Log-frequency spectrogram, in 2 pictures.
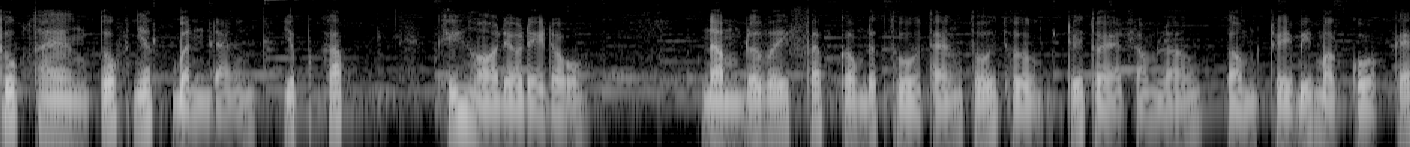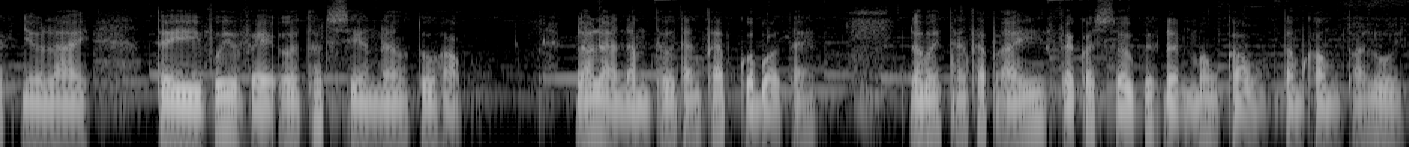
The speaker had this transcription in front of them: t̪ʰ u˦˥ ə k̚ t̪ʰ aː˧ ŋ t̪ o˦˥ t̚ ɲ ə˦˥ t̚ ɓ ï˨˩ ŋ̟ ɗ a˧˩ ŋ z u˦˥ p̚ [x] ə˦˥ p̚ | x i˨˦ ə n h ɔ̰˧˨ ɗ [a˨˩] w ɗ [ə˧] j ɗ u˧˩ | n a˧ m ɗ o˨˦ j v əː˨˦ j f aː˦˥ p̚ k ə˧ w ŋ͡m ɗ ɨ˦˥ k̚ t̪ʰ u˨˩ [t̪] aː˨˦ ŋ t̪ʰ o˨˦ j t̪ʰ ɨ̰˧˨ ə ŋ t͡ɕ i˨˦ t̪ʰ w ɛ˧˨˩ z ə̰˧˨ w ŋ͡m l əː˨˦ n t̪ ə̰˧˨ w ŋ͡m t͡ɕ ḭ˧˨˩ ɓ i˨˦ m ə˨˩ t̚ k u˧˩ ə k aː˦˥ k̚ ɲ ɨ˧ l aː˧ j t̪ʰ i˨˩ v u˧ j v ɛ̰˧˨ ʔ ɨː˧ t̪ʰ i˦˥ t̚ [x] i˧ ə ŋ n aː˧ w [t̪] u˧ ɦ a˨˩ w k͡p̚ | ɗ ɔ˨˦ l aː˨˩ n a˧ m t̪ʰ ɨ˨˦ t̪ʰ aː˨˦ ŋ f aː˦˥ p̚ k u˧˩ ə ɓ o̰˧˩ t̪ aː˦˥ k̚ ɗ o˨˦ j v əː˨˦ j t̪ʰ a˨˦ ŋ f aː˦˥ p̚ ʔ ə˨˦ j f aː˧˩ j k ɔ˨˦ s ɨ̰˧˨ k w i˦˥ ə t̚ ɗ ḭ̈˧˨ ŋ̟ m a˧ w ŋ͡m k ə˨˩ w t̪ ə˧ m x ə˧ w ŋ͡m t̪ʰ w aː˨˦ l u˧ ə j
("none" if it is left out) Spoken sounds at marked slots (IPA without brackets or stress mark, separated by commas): x, e˨˩, ə˨˩, t̪ʰ, s, t̪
